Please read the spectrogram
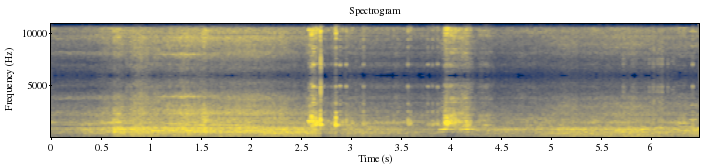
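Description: Roller coaster car rolling slowly along its steel track, a steady rumble that picks up about half a second in, with two sharp clanks a little over a second apart near the middle.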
